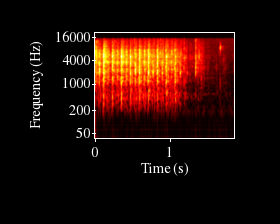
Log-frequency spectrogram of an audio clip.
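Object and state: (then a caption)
Magnetic lens cap held tight on filter plate. A camera with a PolarPro magnetic protective lens cap snapped onto its filter base plate is shaken in a shake test, making a rapid run of light, bright rattling clicks that fade out, with a last faint tick at the end. The cap stays firmly in place and nothing comes loose.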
